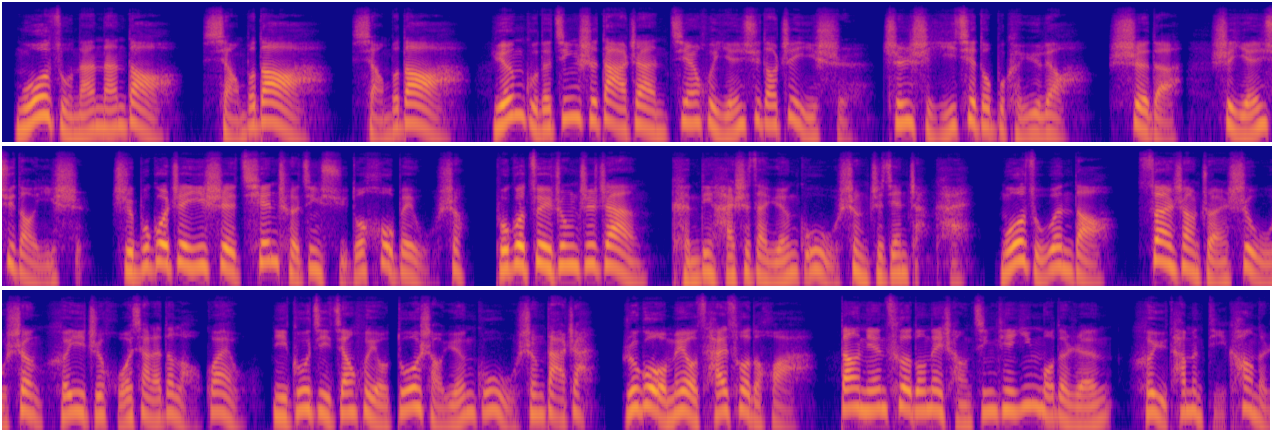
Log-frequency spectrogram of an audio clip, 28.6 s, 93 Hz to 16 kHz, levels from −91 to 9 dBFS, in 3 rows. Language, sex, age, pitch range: Chinese, male, 20-39, 145-205 Hz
